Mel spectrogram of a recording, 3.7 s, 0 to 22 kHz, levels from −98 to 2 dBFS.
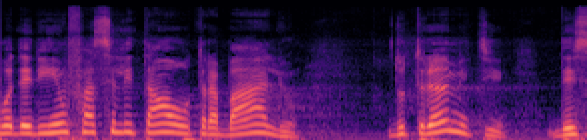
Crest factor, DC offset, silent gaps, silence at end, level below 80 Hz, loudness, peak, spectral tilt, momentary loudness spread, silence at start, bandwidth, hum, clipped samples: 18 dB; under 0.1%; none; 0 s; -46 dBFS; -28 LUFS; -12 dBFS; -6 dB/octave; 14 LU; 0 s; 17 kHz; none; under 0.1%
